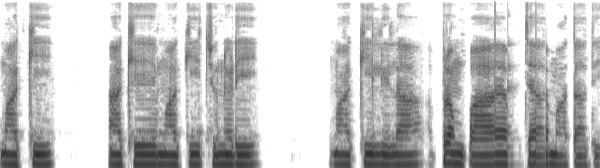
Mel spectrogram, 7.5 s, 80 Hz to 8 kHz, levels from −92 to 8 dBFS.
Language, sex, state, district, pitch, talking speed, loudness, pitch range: Hindi, male, Bihar, Kishanganj, 125 Hz, 110 wpm, -19 LUFS, 125-130 Hz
